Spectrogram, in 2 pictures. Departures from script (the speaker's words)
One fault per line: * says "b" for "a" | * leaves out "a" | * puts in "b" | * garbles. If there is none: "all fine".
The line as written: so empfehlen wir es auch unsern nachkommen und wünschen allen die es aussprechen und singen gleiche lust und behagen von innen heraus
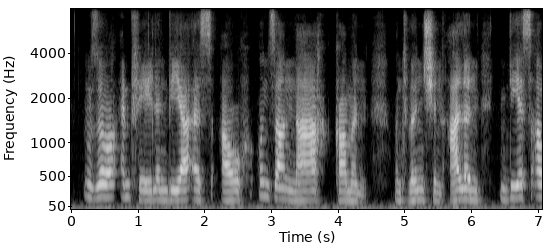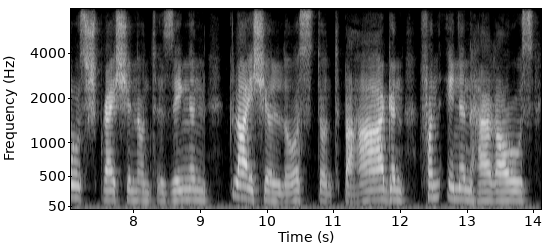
all fine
